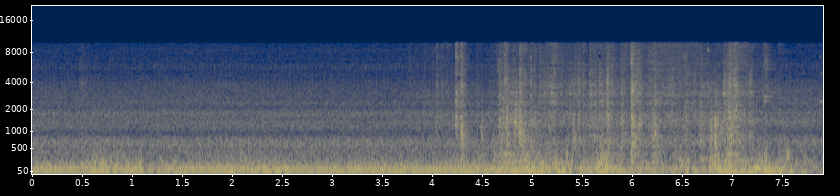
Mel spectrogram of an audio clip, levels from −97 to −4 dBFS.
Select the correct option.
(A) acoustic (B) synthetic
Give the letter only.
A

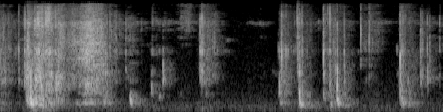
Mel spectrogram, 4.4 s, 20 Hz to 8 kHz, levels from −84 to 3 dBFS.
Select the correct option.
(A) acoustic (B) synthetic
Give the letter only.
A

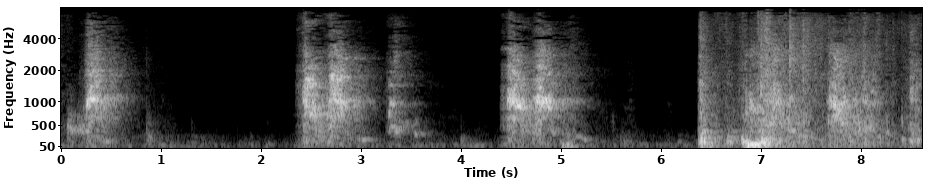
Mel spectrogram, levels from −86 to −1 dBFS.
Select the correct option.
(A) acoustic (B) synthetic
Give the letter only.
B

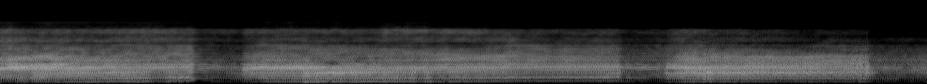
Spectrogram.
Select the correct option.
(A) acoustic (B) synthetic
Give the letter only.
B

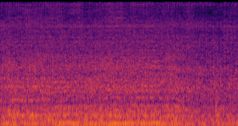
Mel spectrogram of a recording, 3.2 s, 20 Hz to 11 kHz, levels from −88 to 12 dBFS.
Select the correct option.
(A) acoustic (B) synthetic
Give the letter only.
B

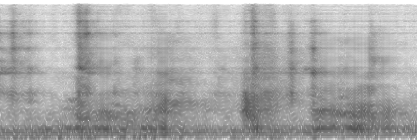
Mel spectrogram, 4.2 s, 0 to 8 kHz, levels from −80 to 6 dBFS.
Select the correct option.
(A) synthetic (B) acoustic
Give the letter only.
A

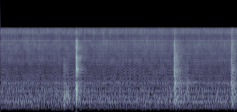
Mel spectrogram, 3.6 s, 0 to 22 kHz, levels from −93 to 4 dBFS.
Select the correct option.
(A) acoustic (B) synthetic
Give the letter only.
B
